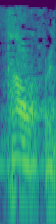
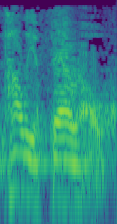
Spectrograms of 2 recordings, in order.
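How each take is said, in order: First: The name is said as Tolliver, with fewer syllables. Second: The name is said as Taliaferro, following its spelling. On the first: The speaker calls it right. "but it was pronounced Tolliver" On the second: The speaker calls it wrong. "If you looked at it, you would have pronounced it Taliaferro"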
